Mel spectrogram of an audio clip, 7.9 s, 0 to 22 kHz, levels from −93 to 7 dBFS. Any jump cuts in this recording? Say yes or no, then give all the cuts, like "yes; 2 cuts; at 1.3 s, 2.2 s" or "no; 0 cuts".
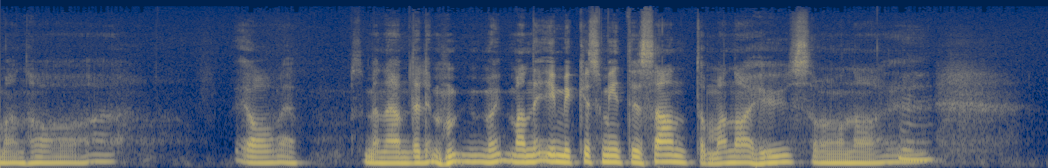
no; 0 cuts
